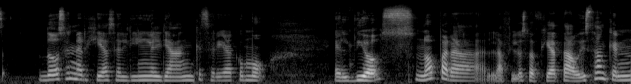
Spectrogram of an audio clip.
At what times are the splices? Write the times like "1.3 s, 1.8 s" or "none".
1.9 s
